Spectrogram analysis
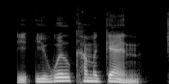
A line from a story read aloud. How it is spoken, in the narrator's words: she said quickly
